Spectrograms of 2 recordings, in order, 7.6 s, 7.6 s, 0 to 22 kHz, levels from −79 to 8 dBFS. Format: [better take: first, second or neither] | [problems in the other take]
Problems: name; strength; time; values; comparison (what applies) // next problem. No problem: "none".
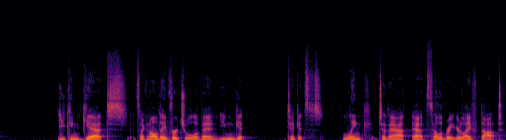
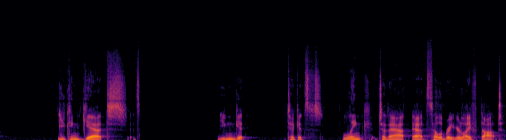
first | audio cutting out; at 2 s for 1 s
